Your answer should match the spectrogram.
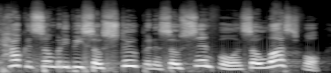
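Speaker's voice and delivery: high-pitched, indignant disbelief; outraged king. Acted. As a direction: rail at a stranger's wrongdoing. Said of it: "David was so mad at this guy".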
